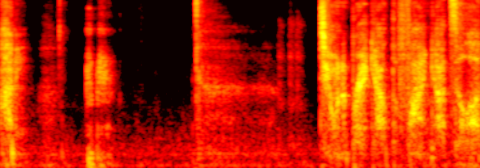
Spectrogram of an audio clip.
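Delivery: very quiet, barely audible whisper. Speaker retelling what a woman whispers to him when guests visit, retelling a whisper. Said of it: "she whispers to me".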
